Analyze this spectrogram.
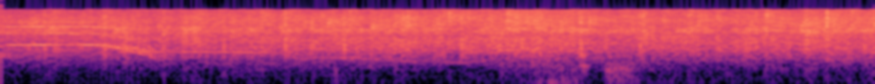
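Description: A church audience applauds to welcome a family to the service: dense, even clapping that stays loud and steady from start to finish with no breaks.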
